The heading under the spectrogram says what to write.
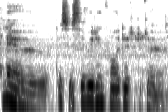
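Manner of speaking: very quiet, soft, soothing bedtime-reading voice. Showing the kind of voice that puts you to sleep: calming, soft voice. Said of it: "that calming, soft".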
